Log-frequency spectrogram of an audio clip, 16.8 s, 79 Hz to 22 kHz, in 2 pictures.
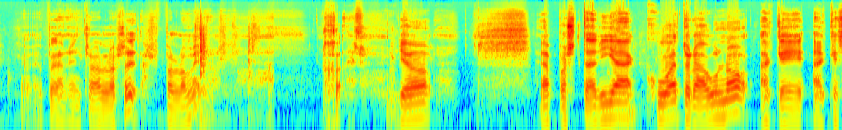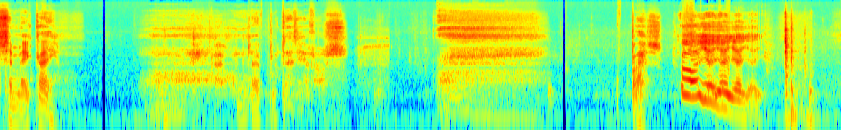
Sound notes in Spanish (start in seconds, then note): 4.1 resoplido; 9.7 gemido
